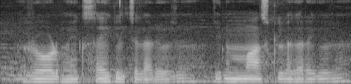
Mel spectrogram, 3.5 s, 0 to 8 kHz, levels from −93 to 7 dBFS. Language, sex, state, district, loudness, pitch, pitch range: Marwari, male, Rajasthan, Nagaur, -20 LUFS, 100 Hz, 100-105 Hz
